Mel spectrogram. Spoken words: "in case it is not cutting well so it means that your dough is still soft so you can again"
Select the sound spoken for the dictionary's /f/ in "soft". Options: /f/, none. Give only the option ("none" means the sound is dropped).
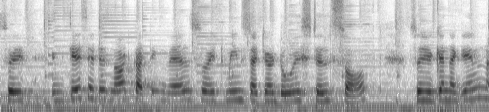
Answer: /f/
